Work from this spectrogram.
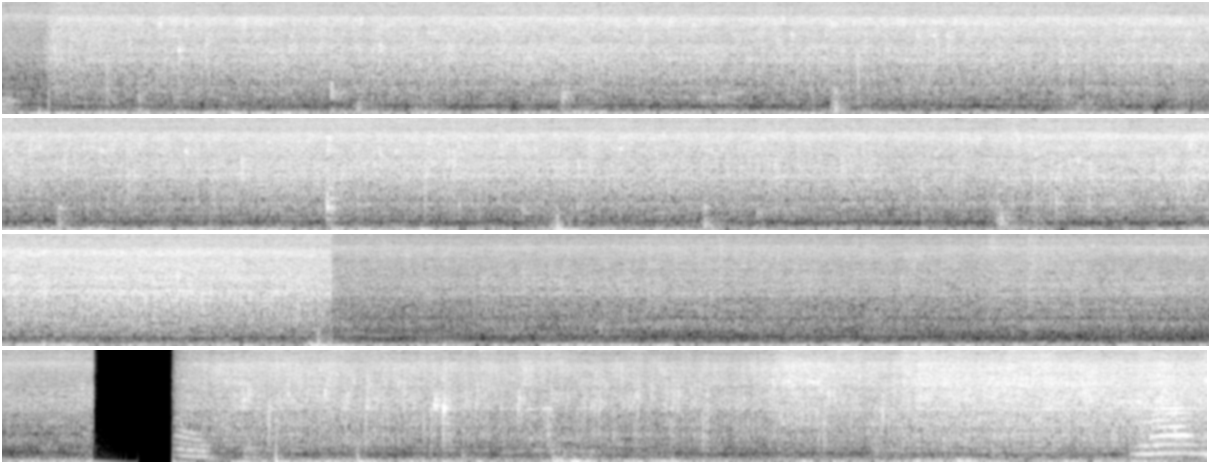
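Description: Fish fries in a pan with a constant loud hiss close by. Halfway through it drops quieter, then cuts out briefly before resuming.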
